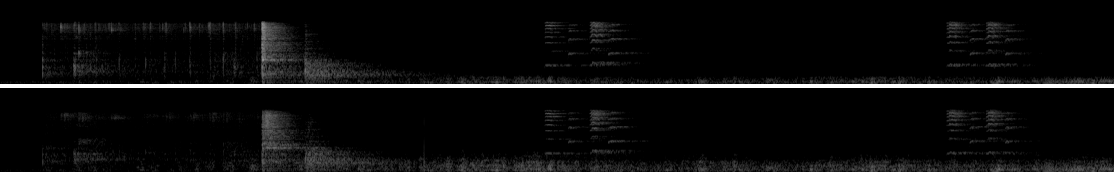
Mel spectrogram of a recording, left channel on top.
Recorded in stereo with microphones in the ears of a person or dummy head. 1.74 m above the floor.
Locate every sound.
0.4 s frying: 70° left (ahead or behind), 1.0 m
3.0 s a splash: 55° left (ahead or behind), 3 m
5.4 s a squeak: centre (ahead or behind), 2 m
